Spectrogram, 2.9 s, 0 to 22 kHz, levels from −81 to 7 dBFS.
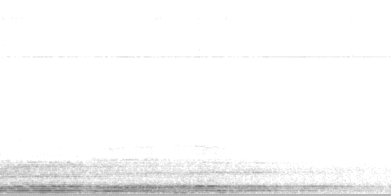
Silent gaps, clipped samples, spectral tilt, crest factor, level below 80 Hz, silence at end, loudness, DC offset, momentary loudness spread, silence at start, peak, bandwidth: none; under 0.1%; -5.5 dB/octave; 14 dB; -66 dBFS; 0 s; -40 LUFS; under 0.1%; 15 LU; 0 s; -28 dBFS; over 20 kHz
